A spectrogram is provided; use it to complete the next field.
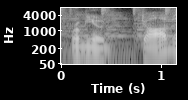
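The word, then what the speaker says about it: Romeo Doubs: Romeo Dobs, I think is how you say his name, 2 for 25.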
